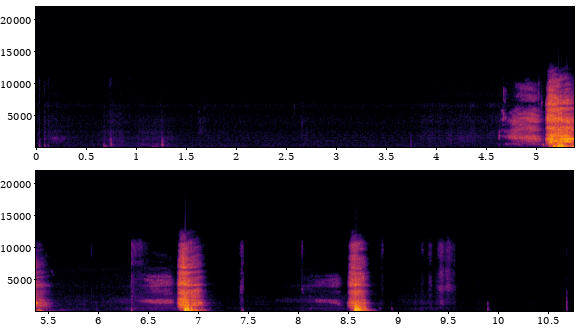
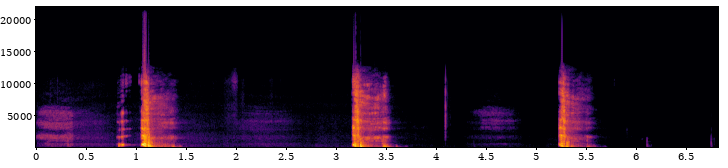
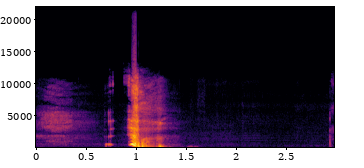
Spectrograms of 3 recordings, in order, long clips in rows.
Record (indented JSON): {
  "exhalation_length": "10.8 s",
  "exhalation_amplitude": 32505,
  "exhalation_signal_mean_std_ratio": 0.19,
  "three_cough_length": "6.8 s",
  "three_cough_amplitude": 32768,
  "three_cough_signal_mean_std_ratio": 0.19,
  "cough_length": "3.0 s",
  "cough_amplitude": 32768,
  "cough_signal_mean_std_ratio": 0.2,
  "survey_phase": "alpha (2021-03-01 to 2021-08-12)",
  "age": "45-64",
  "gender": "Female",
  "wearing_mask": "No",
  "symptom_none": true,
  "smoker_status": "Never smoked",
  "respiratory_condition_asthma": false,
  "respiratory_condition_other": false,
  "recruitment_source": "REACT",
  "submission_delay": "1 day",
  "covid_test_result": "Negative",
  "covid_test_method": "RT-qPCR"
}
